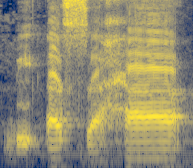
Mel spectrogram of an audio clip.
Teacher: ہا کا بھی مخرج وہی ہے جو کہ عین کا ہے، یعنی کہ بیچ والا حلق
